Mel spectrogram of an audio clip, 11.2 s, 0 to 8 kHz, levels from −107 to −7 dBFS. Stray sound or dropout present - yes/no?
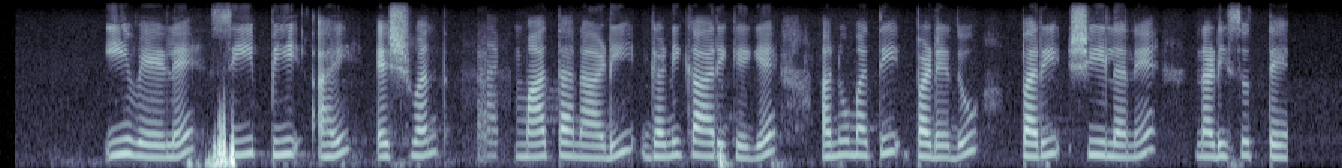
yes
